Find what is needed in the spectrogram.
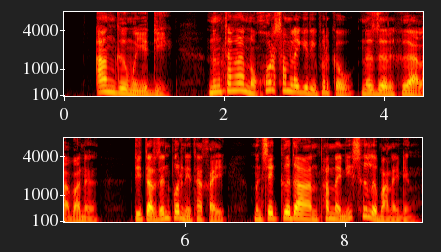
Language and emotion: Bodo, disgusted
